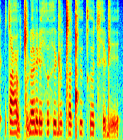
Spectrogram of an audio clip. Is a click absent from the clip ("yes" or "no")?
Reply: no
